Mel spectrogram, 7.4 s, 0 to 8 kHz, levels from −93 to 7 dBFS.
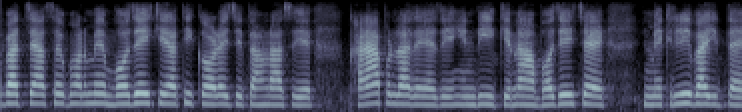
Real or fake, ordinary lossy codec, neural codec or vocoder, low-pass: fake; Opus, 64 kbps; codec, 24 kHz, 0.9 kbps, WavTokenizer, small release; 7.2 kHz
